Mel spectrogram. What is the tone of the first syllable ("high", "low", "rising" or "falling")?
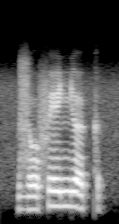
low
